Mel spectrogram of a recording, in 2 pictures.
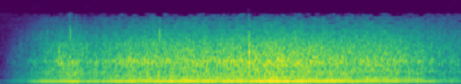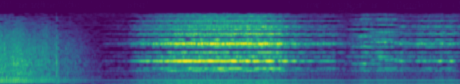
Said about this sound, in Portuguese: Ligou o motor do carro e deixou o local.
